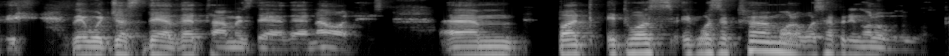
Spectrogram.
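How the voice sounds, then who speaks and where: A man's voice: on the low side, bright, forceful tone. A man of Greek origin, a historian and author, a guest in an interview who tells his story animatedly and acts out quoted dialogue. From Greece.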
